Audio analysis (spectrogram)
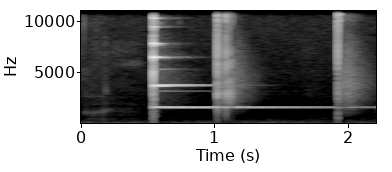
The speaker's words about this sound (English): Oh, your clinking sounds terrible. My clinking's expert, pure fucking expert. You stole that clinking from me. Your clink sucks, sir.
